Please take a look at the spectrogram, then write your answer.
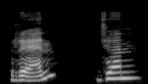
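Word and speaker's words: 认真: রেন, রেন, অর্থাৎ উপর থেকে নিচের দিকে নামতেছে টোনটা, রেন জেন, রেন জেন, রেন জেন। এটার উচ্চারণ কি? ফোর্থ টোন এবং first tone, রেন জেন, রেন জেন।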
